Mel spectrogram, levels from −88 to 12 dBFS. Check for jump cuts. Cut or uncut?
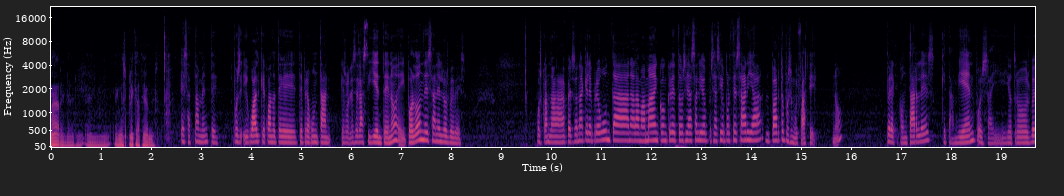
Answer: cut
